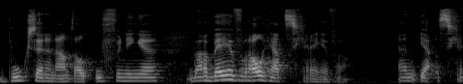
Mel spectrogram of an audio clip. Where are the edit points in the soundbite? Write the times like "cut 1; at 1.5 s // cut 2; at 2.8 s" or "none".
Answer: cut 1; at 1.9 s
